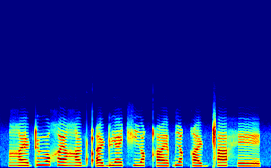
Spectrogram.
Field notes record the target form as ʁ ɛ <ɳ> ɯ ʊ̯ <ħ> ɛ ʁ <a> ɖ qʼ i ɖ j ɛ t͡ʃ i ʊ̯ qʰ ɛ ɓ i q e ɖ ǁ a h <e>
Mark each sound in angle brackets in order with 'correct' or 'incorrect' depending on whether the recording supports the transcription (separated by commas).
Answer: incorrect, incorrect, correct, correct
